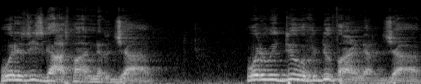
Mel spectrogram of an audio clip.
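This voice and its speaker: This man talks at a very fast pace over noticeable background noise, with audible room echo. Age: 60s. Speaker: shrimp fisherman, task force representative. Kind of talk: panel discussion. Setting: conference panel with audience. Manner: impassioned.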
